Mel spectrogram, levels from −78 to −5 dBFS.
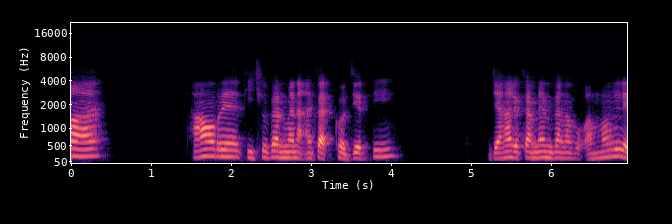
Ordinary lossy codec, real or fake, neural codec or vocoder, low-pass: none; fake; codec, 16 kHz, about 1 kbps, DyCAST, with the encoder's durations; none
